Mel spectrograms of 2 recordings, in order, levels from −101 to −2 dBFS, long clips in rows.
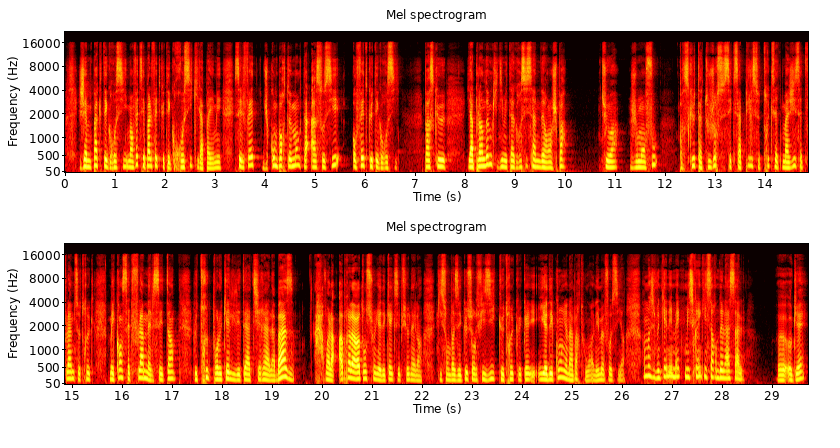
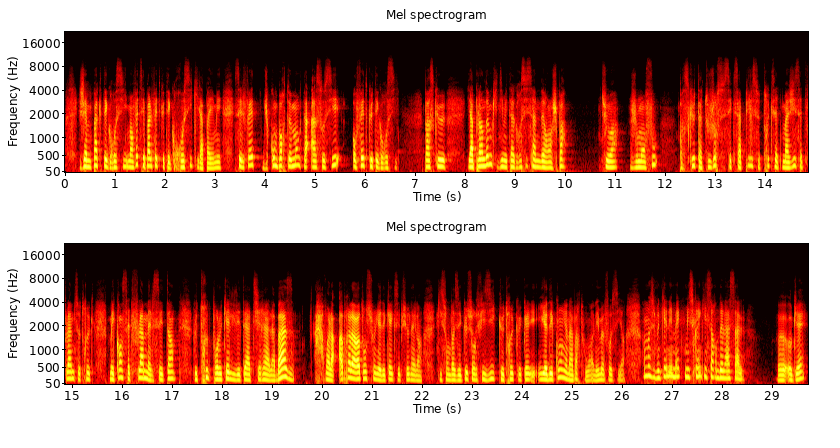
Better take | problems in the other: first | muffled; very; fading above 2.5 kHz

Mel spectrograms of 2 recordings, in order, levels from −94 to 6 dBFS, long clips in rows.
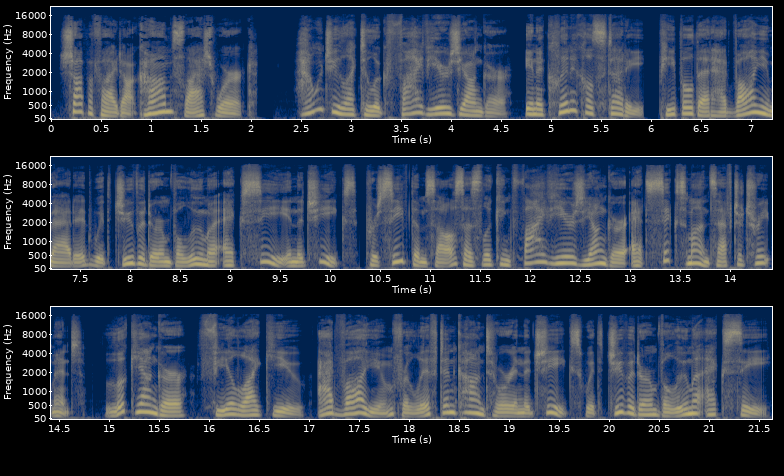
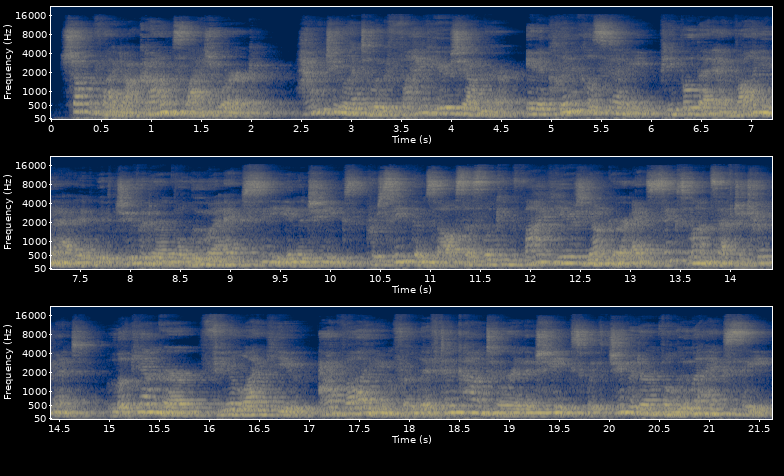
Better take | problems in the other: first | off-mic speech; far // room echo; strong; dies away in 1 s

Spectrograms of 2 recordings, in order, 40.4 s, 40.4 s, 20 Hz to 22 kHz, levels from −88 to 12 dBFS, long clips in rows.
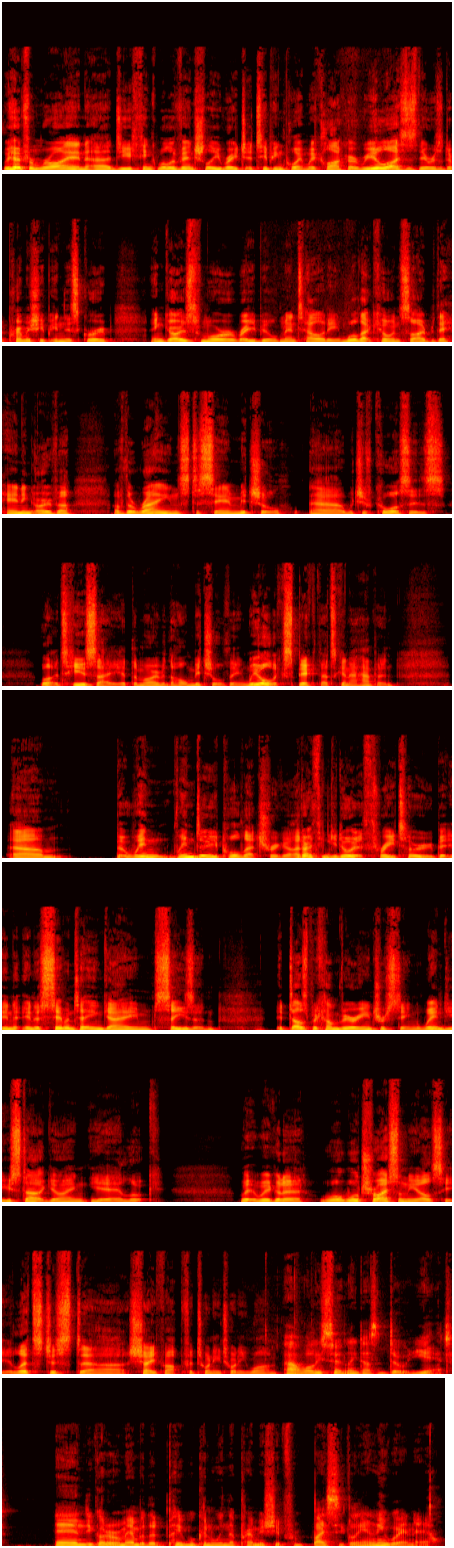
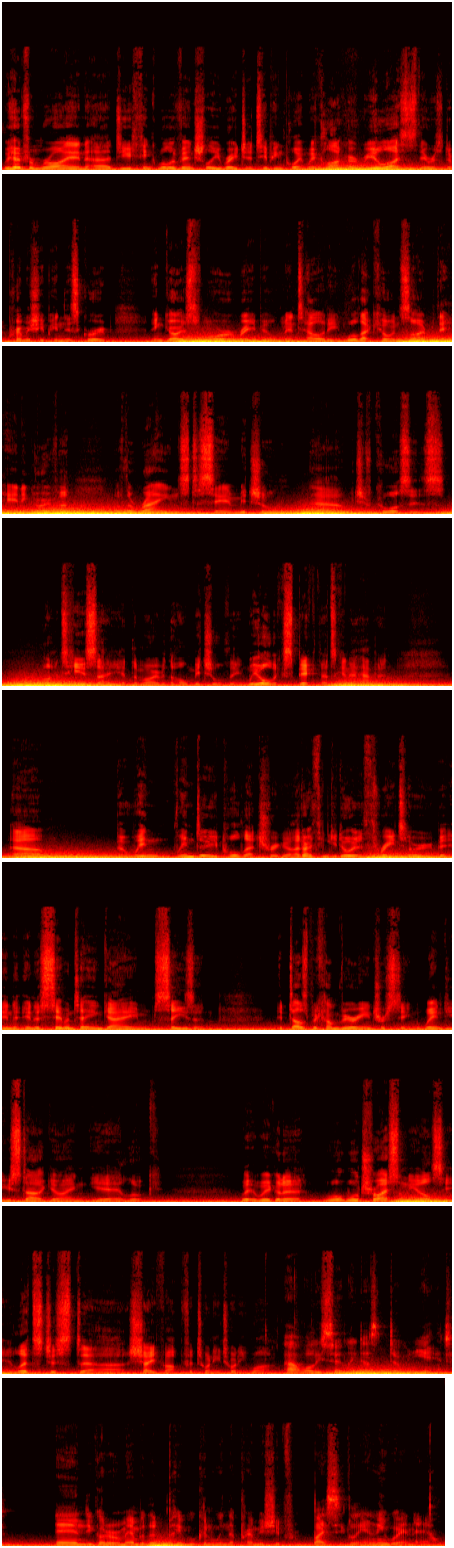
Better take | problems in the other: first | wind noise on the microphone; heavy; 4 dB above the speech

